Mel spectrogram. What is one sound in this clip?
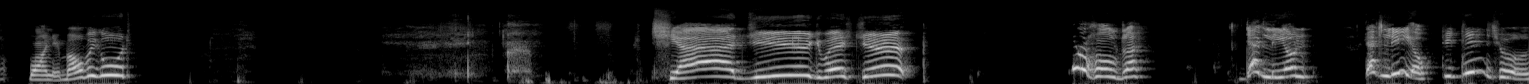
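A man speaks in a high, squeaky puppet voice close by, with animation.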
